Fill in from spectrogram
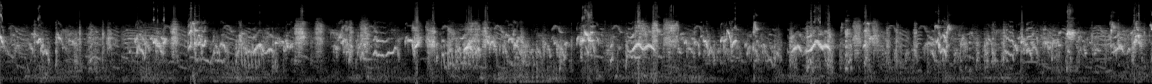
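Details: Steady chattering from a pair of budgerigars: rapid, scratchy, warbling notes with squeaky whistles, sustained over the whole stretch with small swells in loudness.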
